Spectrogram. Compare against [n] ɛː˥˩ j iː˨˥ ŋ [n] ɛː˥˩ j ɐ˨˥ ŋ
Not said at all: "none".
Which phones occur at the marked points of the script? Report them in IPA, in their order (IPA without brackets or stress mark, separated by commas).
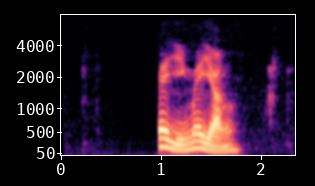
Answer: m, m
